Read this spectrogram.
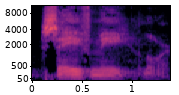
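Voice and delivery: desperate whisper; whispered plea. Acted. Sinking Peter begging Jesus, whispered plea.

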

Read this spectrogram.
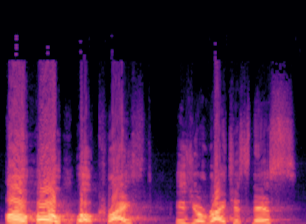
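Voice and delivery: very loud, high mocking devil; preacher voicing Satan jeering at the believer; Satan's scoffing. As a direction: jeer at the dying man's faith. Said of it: "Satan says".

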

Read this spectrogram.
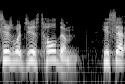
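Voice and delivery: ordinary delivery

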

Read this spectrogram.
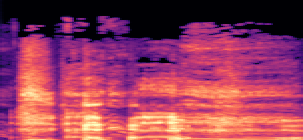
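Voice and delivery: usual speaking voice

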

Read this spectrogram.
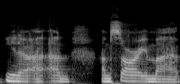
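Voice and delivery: ordinary talk

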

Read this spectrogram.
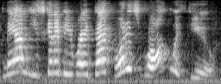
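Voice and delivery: mock bewildered protest to the shopkeeper; incredulous; exasperated disbelief. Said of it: "And I'm like".

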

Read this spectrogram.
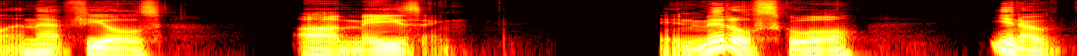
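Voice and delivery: ordinary delivery

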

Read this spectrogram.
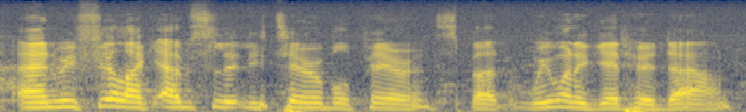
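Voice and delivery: ordinary talk, nothing marked

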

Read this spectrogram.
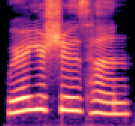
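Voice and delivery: a hint of a kindly paramedic; coaxing medic. A narrator's reading. EMT gently coaxing drunk mother.

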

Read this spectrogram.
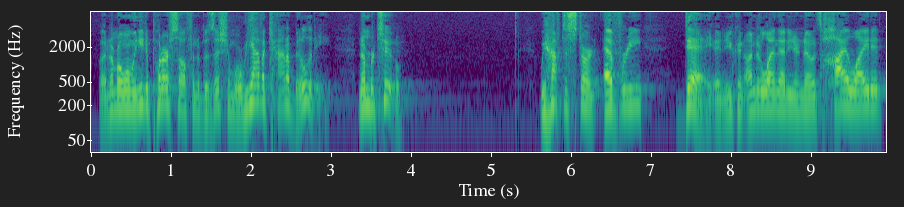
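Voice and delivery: preaching at full force. Acted. Pastor rallies his church to daily habits, preaching loud and high. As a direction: hammer the points home to the congregation.

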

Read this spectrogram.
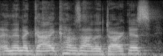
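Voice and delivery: ordinary talk

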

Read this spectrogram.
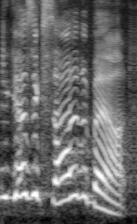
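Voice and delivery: high, loud mock-innocent question. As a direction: play dumb with a high, loud voice.

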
